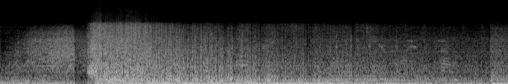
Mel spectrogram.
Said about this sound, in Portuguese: O motorista desse carro flagrou a explosão.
